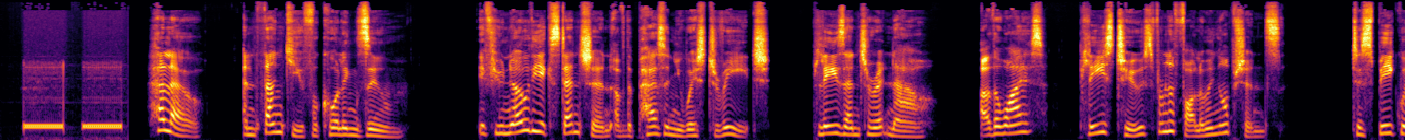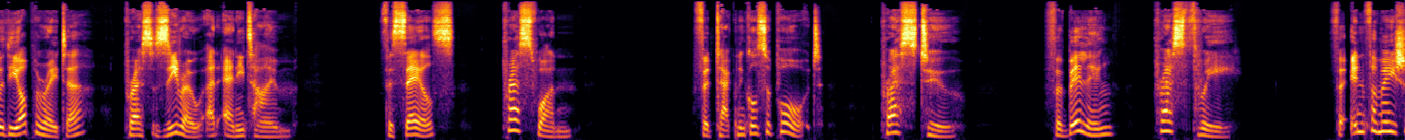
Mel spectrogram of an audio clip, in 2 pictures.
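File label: Italian, female, English UK, IVR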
